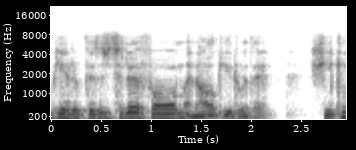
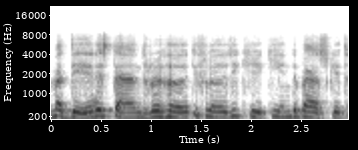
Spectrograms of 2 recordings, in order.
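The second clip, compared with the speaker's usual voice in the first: put-on Swedish accent with nonsense words; 5 semitones higher than usual. Reading out a woman's letter to andrew: mock swedish accent. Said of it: "I know that Swedish".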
